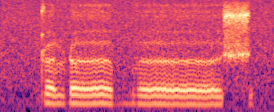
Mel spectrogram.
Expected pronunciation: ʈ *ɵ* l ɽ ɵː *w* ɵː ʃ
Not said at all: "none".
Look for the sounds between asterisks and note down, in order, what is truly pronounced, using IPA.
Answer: ɵ, b

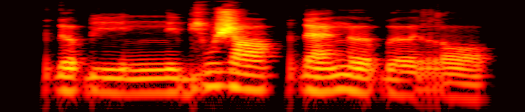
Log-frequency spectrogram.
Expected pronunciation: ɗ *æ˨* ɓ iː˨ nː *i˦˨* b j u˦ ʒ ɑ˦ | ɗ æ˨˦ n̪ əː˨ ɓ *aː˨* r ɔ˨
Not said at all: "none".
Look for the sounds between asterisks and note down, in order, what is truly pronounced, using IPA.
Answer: ə˨, i˨, əː˨

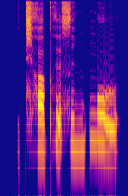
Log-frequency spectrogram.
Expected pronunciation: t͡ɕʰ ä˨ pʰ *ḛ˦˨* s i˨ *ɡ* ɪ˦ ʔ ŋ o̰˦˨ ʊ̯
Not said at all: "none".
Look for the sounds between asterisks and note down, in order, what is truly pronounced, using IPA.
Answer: ḛ˦˨, ŋ

